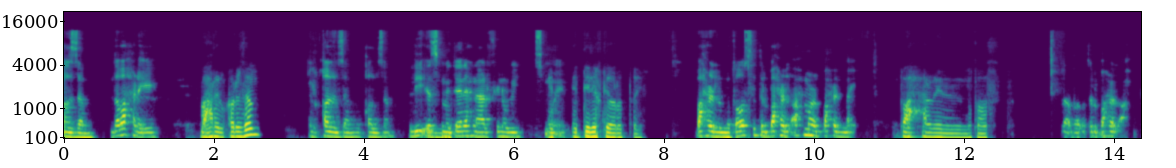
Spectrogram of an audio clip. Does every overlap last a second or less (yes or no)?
yes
